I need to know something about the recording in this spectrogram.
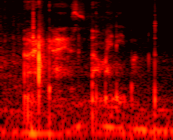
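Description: A woman whispering softly, with light rustling as a fabric car-seat cover is handled.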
